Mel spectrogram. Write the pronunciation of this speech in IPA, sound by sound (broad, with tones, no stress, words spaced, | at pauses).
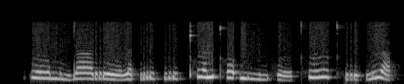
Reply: plɤː˧mo˨˩mdaː˧roː˨˩ la˨˩t̚ri˨˩t̚ri˨˩t̚pʰla˦˥n kʰɔ˦˥ʔmiː˨˩mfɤː˩˦kʰlɤː˥˩ kʰrɯ˨˩k̚nɯ˥˩a̯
